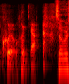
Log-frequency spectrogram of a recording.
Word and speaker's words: QwQ: yeah it's okay I we just call it quill 32b something funny because the the characters look very funny we have a subculture for these things yeah just to express some yeah our feelings amazing quen quill 32b and it's typed the name is typed qwq to bre you this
